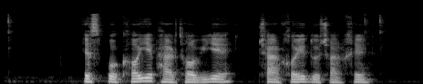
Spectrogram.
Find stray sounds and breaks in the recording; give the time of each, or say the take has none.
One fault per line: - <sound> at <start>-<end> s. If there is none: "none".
none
